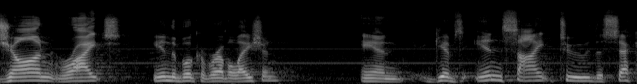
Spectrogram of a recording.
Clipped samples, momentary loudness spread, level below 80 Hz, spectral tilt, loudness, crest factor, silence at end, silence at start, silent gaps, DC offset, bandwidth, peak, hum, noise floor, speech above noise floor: under 0.1%; 12 LU; -74 dBFS; -4 dB/octave; -31 LUFS; 20 dB; 0 s; 0 s; none; under 0.1%; 17 kHz; -12 dBFS; none; -59 dBFS; 28 dB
